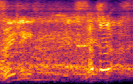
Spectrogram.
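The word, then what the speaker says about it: Riel: Really?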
